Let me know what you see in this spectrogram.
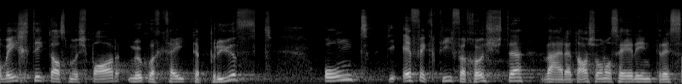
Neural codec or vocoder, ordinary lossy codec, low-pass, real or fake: autoencoder, 48 kHz, 128 numbers a frame, DAC-VAE, trained on Japanese speech; none; 14.4 kHz; fake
